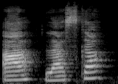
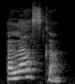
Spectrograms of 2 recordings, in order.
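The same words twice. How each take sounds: First: Alaska slowly as AH-LAS-KA; Hebrew-style "Alaska", drawn out; syllable-by-syllable Hebrew reading. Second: Alaska quicker, with reduced first A; English "Alaska", higher and quicker; familiar English pronunciation. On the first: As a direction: sound out "Alaska" with full A vowels. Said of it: "The Samech closes the syllable". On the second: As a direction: say "Alaska" the everyday way, uh-LAS-kuh. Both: Shown as a demonstration.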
